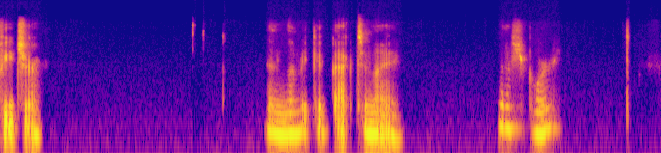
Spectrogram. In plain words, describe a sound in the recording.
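An elderly woman speaks calmly and close to a microphone, in short phrases.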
